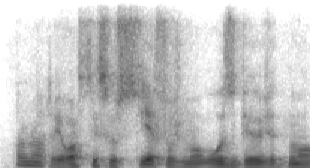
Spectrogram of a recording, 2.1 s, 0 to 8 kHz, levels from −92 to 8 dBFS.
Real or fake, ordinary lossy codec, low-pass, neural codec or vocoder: fake; Opus, 32 kbps; 7.2 kHz; codec, 16 kHz in and 24 kHz out, 0.6 kbps, FocalCodec, streaming, 2048 codes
